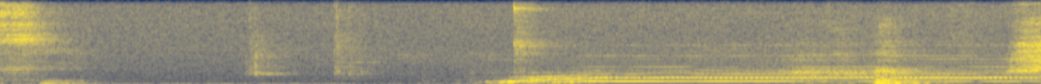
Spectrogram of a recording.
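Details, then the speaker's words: Leesa adjustable bed base made by Leggett and Platt, head and foot motors lowering simultaneously: steady mid-pitched drill-like whine starting abruptly at even pitch; reviewer unsure whether it should be this loud. "this sound. I'm pretty sure you can hear it, guys. It's like someone drilling. It sounds like a drill. I'm not sure if it's supposed to be this loud."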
